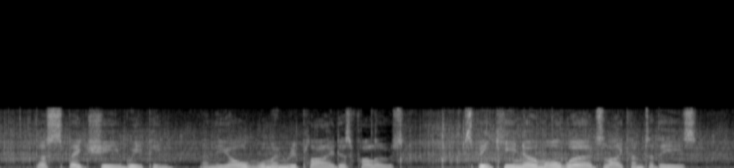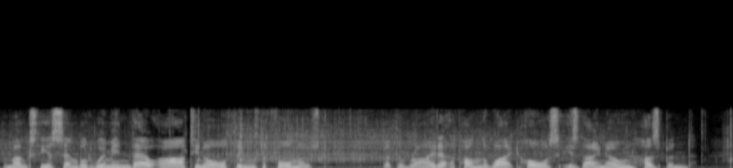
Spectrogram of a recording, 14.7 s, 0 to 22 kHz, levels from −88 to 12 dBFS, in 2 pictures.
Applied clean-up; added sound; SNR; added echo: none; Engine; 19 dB; none.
